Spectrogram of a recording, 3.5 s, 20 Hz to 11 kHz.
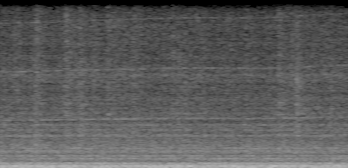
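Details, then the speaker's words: Systemair RVK 8-inch in-line duct booster fan (1080 m³/h) for a kitchen extractor, mounted far away in the roof space: faint, steady low hum with no rattles, ticks or surging; running healthy with strong suction. "it's not very noisy it's got an awful lot of suction because the mount is up in the roof and it's far away you can't hear it"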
